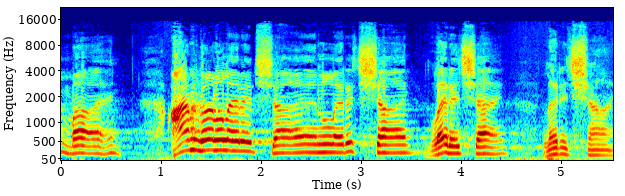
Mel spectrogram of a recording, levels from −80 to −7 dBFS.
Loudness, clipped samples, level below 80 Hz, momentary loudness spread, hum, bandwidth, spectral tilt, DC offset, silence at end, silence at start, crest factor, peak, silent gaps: -11 LUFS; under 0.1%; -38 dBFS; 12 LU; none; 15.5 kHz; -4 dB/octave; under 0.1%; 0 s; 0 s; 12 dB; 0 dBFS; none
